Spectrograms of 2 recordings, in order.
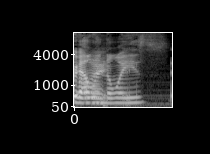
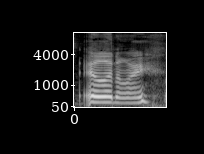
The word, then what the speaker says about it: Illinois: I pronounced the S. Sorry, guys. – You went through Illinois. – Illinois.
